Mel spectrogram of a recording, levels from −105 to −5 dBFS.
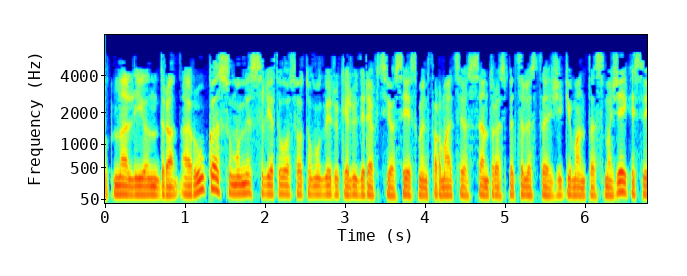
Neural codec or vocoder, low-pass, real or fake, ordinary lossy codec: autoencoder, 48 kHz, 32 numbers a frame, DAC-VAE, trained on Japanese speech; 7.2 kHz; fake; MP3, 24 kbps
